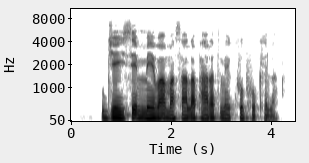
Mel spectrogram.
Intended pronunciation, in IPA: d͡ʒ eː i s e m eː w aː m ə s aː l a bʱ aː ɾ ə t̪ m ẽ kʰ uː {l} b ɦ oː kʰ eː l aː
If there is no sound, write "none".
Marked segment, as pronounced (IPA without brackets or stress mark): none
